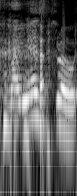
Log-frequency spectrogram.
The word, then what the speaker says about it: maestro: Maestro is how you pronounce maestro. It drives me crazy, but so, that's okay. We live in the U.S., so exactly. – Not everybody is going to be able to trill their R's, but it's maestro.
